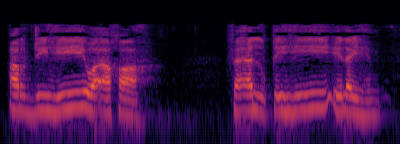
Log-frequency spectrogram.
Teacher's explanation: الإشباع بمعنى أن يشبع الكسرة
